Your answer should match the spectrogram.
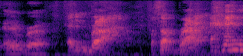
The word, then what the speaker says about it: Edinburgh: We had Jacob sent us a enunciation, like how to pronounce everything. Yeah. Last weekend, and it's Edinburgh.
